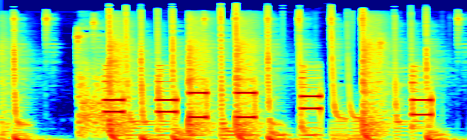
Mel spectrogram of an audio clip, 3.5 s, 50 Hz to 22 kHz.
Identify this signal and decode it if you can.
DTMF, heard as telephone touch tones, tones of about 170 ms. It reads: 77330 4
